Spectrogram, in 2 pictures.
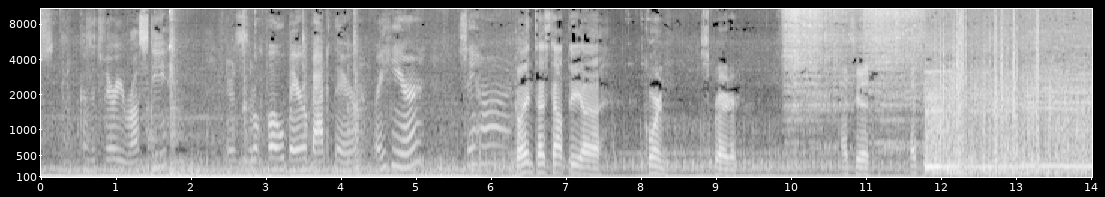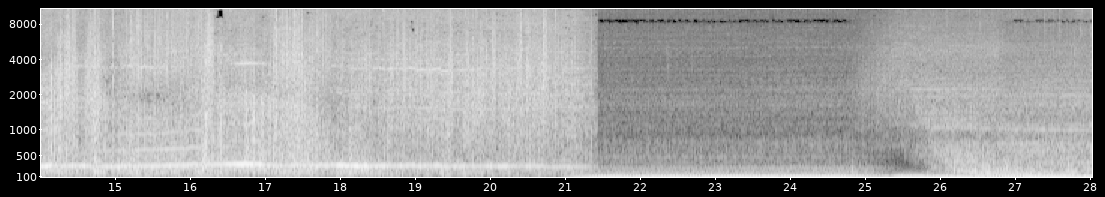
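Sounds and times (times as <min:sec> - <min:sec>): engine idling hum: 0:00.0 - 0:28.0
vehicle engine whine: 0:00.0 - 0:28.0
rattling and clatter: 0:00.2 - 0:15.2.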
